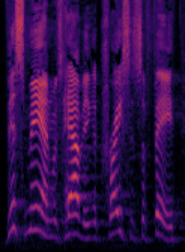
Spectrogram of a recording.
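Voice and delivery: ordinary talk, nothing marked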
